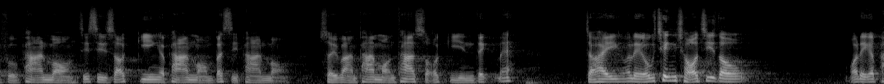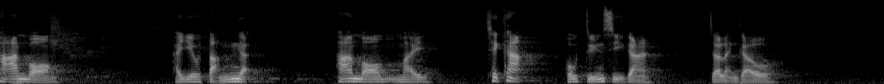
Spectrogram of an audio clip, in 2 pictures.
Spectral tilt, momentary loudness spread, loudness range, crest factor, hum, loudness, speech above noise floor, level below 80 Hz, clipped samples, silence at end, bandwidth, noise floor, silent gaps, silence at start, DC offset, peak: -5 dB/octave; 12 LU; 4 LU; 24 dB; none; -31 LUFS; 35 dB; -62 dBFS; under 0.1%; 1.05 s; 16.5 kHz; -65 dBFS; none; 0 s; under 0.1%; -10 dBFS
